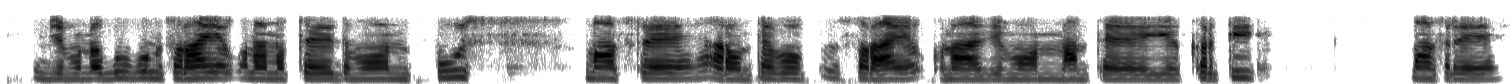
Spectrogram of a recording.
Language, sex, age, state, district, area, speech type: Santali, male, 18-30, West Bengal, Uttar Dinajpur, rural, conversation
